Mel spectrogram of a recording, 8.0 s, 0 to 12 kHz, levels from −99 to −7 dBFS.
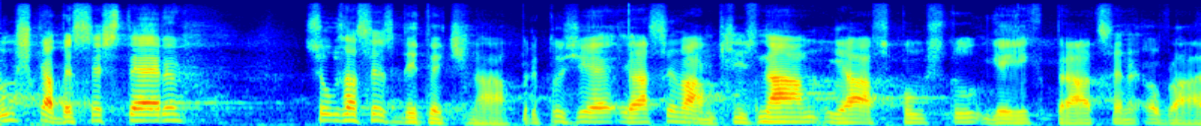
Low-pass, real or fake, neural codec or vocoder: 10.8 kHz; fake; codec, 44.1 kHz, 2.6 kbps, SNAC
